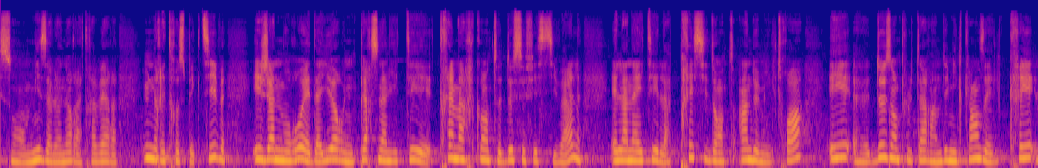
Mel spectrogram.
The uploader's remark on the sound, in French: Nous étions en direct du festival Premiers Plans – Angers Film Festival , au Centre des Congrès d’Angers. Un Sous-Marin en direct du festival Premiers Plans.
